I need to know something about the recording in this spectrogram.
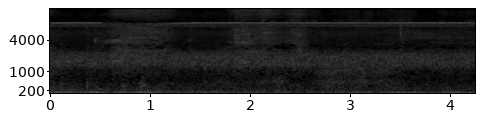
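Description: Quiet outdoor background with a thin, steady high-pitched tone. A Furminator deshedding tool makes a few faint, soft brushing strokes through a German Shepherd's coat, pulling out loose undercoat.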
